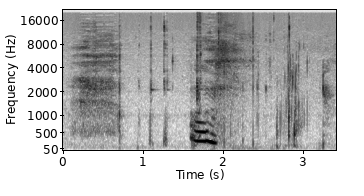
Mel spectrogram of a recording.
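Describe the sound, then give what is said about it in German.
A quick sip and swallow of a drink: one brief, fuller gulp in the middle, with soft mouth and lip noises before and after. “Ich muss mal kurz nebenbei einen Schluck trinken.”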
